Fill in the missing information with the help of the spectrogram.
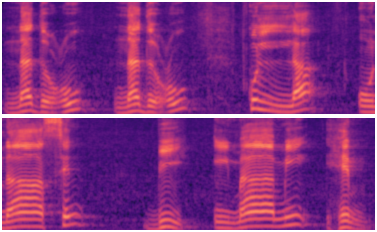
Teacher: یہاں دال ساکن ہے لیکن حرف قلقلہ ہے تو آواز لوٹتی بھی محسوس ہونی چاہیے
